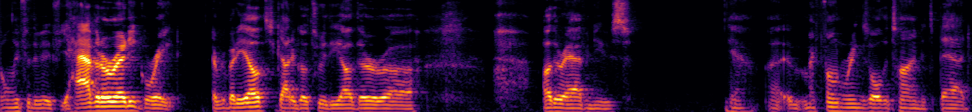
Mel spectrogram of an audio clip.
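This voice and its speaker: A man with a New York accent and a fairly low pitch talks at a fairly quick pace in a monotone, flat way, with long, frequent pauses and big swings in loudness, in a very clean recording with a silent background. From New York City, Brooklyn. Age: 60s. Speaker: watch enthusiast livestreamer. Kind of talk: live stream chat reading viewer comments. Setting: live stream. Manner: casual, conversational.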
